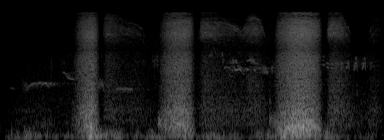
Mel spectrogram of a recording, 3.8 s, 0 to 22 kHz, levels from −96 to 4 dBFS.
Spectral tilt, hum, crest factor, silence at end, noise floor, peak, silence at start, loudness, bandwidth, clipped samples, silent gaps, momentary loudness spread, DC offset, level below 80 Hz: -3 dB/octave; none; 24 dB; 0.05 s; -70 dBFS; -28 dBFS; 0.15 s; -49 LUFS; 16 kHz; under 0.1%; none; 23 LU; under 0.1%; -66 dBFS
